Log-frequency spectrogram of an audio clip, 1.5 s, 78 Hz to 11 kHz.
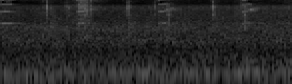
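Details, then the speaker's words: Toyota FJ Cruiser with the hood pressed down: short high smoke-detector-like chirps from a dry rubber front shock bushing, also heard over bumps. Fixed with WD-40 silicone lubricant. "just to kind of give you an idea of what it sounds like i'm going to press down on the hood here and you can hear it which is kind of annoying and it took me forever"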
